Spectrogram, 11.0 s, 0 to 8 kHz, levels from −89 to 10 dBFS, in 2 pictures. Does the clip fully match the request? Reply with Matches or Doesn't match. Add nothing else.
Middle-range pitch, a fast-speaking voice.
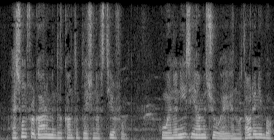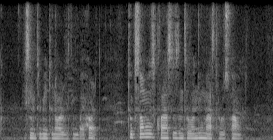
Matches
